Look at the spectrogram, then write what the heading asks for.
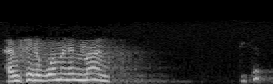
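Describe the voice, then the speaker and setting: An actress playing a kind, weary young American army flight nurse in a 1950s radio drama, reassuring and wry. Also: female voice, sits high, fairly even intonation, brisk, big-room sound, narrow, tinny audio, natural voice. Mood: reflective, weary. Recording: old radio broadcast, thin and hollow.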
